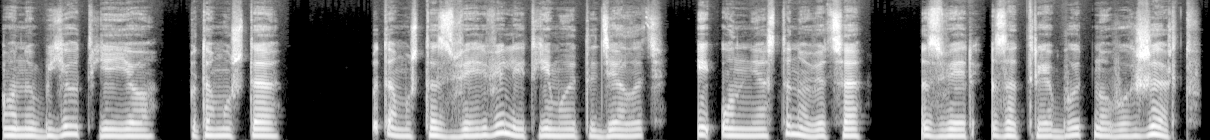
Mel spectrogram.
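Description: A woman's voice: fairly low pitch, steady tone, unhurried, dark tone, no room sound, clean studio sound, lightly acted. A woman voicing an eager young male spirit trainee who speaks in an agitated, insistent way. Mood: anxious, urgent.

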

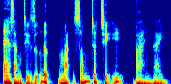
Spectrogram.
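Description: A man voicing a tired young village healer woman who speaks calmly and haltingly. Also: sits low, husky, dry recording, clean studio sound, full character voice. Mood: weary. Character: young female village healer, weary and calm.

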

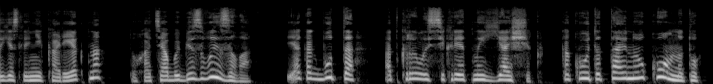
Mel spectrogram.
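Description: A woman narrating a first-person audiobook in an expressive storytelling manner, recorded close on a studio mic. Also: medium pitch, dry recording.

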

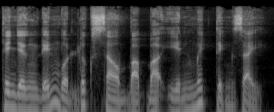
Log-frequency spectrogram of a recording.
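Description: A man narrating a horror story in a steady, measured storyteller's way. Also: lowish voice, no echo, clean studio sound.

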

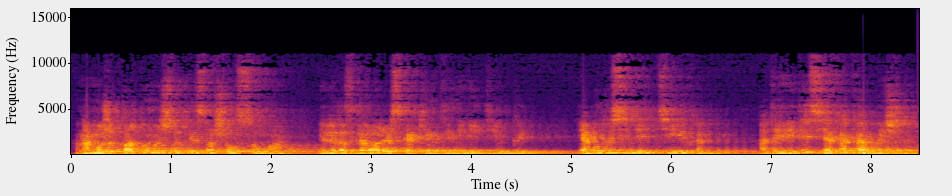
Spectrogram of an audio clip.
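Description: Мужчина, изображающий кроткого призрака покойной жены. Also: male voice, a little high, animated, a little fast, darkish tone, heavy reverb, big-room sound, distant mic, pitched above the performer's own voice, close to an everyday voice, low-quality recording. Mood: gentle. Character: ghost of a murdered wife, gentle and forgiving.

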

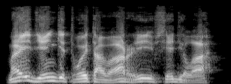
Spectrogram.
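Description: A man's voice: mid-range voice, animated, moderate pace, bright, forceful tone, heavily acted. A man doing a coarse bandit chief. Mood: gruff. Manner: rough slangy drawl. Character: coarse blunt male bandit chief, streetwise.

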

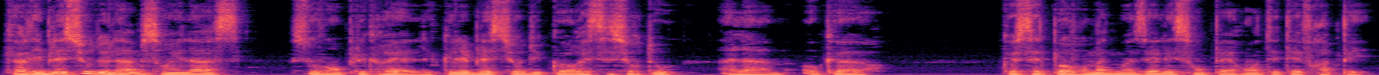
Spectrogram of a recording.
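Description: A man's voice: fairly low pitch, moderate pace, a little mellow, husky. A man putting on an anxious old aunt. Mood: solemn. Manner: pleading, soothing. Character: anxious elderly aunt and governess, tender.

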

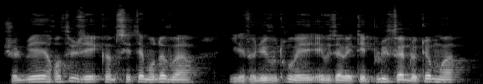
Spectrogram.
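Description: A man voicing a stern, rough factory foreman. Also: fairly low pitch, fairly quick, darkish tone, natural voice. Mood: reproachful. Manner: curt, stern.

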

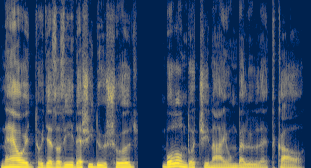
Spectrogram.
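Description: A man's voice: mid-range voice, dark tone, close to an everyday voice. A man voicing a playful, teasing young woman in an audiobook.

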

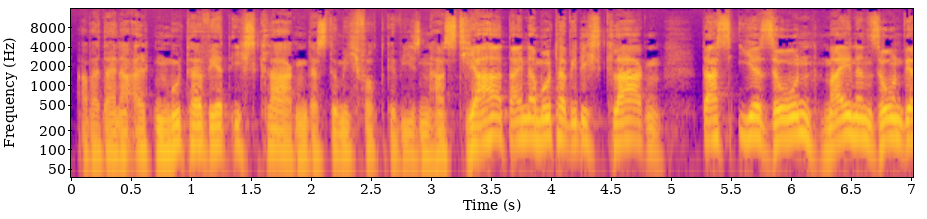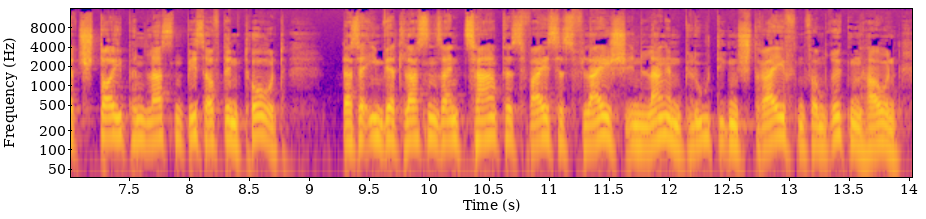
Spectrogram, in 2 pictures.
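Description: A man's voice: fairly low pitch, lively intonation, unhurried, darkish tone, slightly rough, voice pushed up. A man voicing an old serf woman, a grieving mother pleading with force and conviction for her son. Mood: lamenting. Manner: pleading, insistent, impassioned.

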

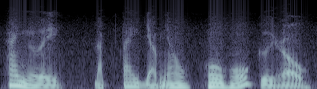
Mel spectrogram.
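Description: A man's voice: sits low, very animated, fairly quick, husky. A man narrating a martial arts novel as an audiobook on radio, reading expressively. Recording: lo-fi radio recording.

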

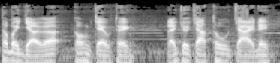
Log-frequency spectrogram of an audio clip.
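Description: Man doing a gentle poor fisherman father. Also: deep voice, steady tone, quick pace, soft background music, pitched below the performer's own voice, natural voice. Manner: soft, reassuring, fatherly.

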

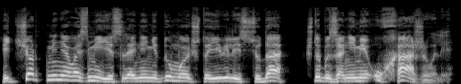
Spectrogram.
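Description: A man voicing a sharp-tongued male ship's mate, stern and scolding. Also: a little high, expressive, fast, dry recording, clean studio sound, voice pushed up, close to an everyday voice.

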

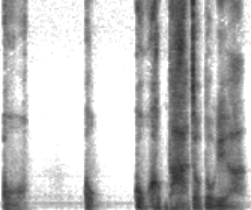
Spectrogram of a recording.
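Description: A sleazy village shaman, as a storyteller plays him, drags out his words low and slow. His voice sits deep and a little distant, and he is greedy, lecherous and quick to grovel. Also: animated, a bit bright, full character voice. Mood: pleading. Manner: sneering drawl, later whimpering.

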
